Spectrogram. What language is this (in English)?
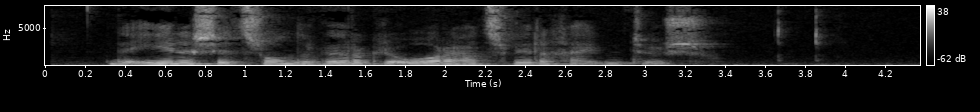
Western Frisian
